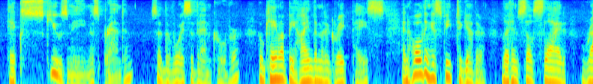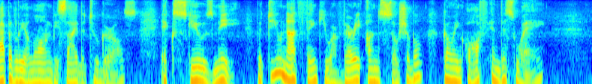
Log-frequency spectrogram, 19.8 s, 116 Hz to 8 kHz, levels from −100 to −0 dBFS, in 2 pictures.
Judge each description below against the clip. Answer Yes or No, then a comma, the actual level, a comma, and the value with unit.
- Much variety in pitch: No, average, 3.8 semitones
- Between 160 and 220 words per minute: No, average, 145 wpm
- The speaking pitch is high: No, low, 125 Hz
